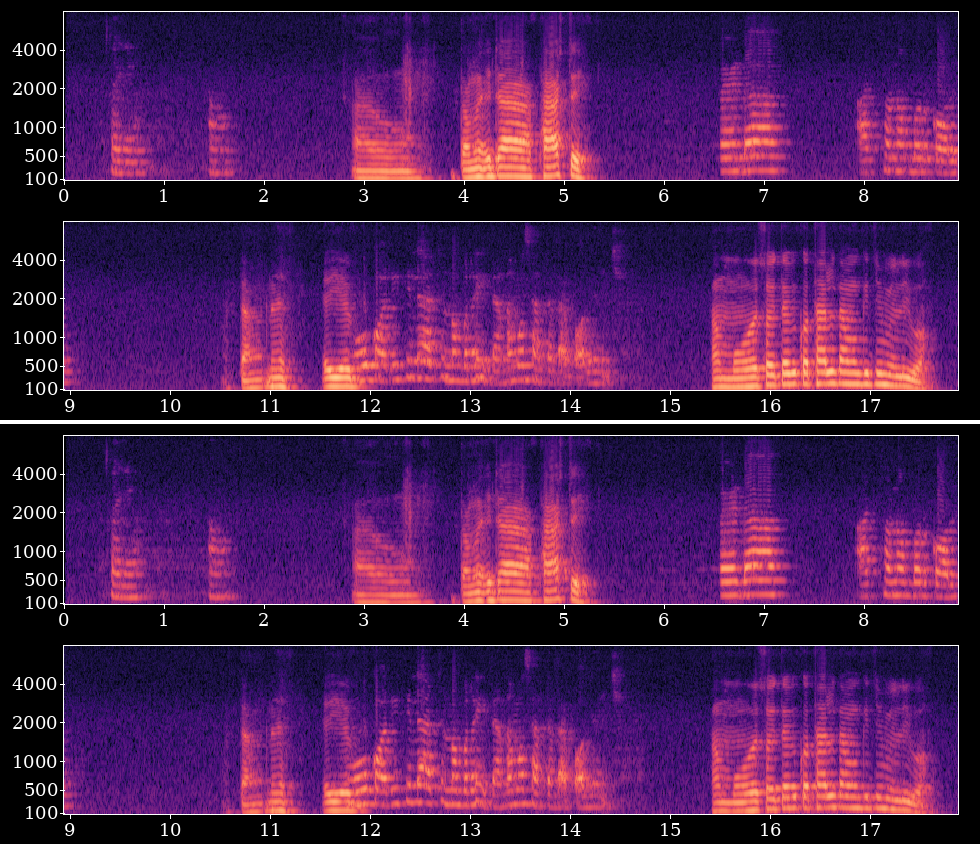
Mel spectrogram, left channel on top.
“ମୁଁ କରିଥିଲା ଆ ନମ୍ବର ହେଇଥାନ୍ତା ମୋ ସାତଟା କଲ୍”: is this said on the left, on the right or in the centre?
Right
